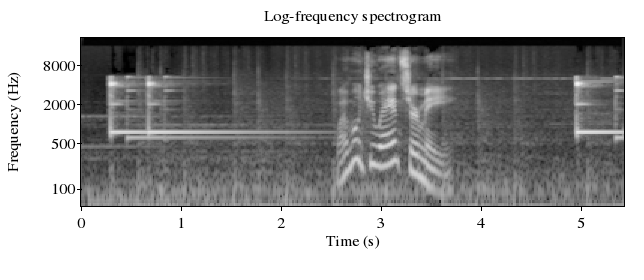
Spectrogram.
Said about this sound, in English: The doorbell kept ringing and ringing, but for some reason, her father refused to answer her desperate cries.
